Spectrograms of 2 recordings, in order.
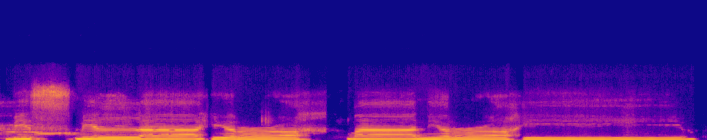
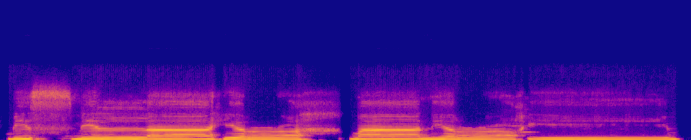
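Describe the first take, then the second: No difference in how they are said.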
